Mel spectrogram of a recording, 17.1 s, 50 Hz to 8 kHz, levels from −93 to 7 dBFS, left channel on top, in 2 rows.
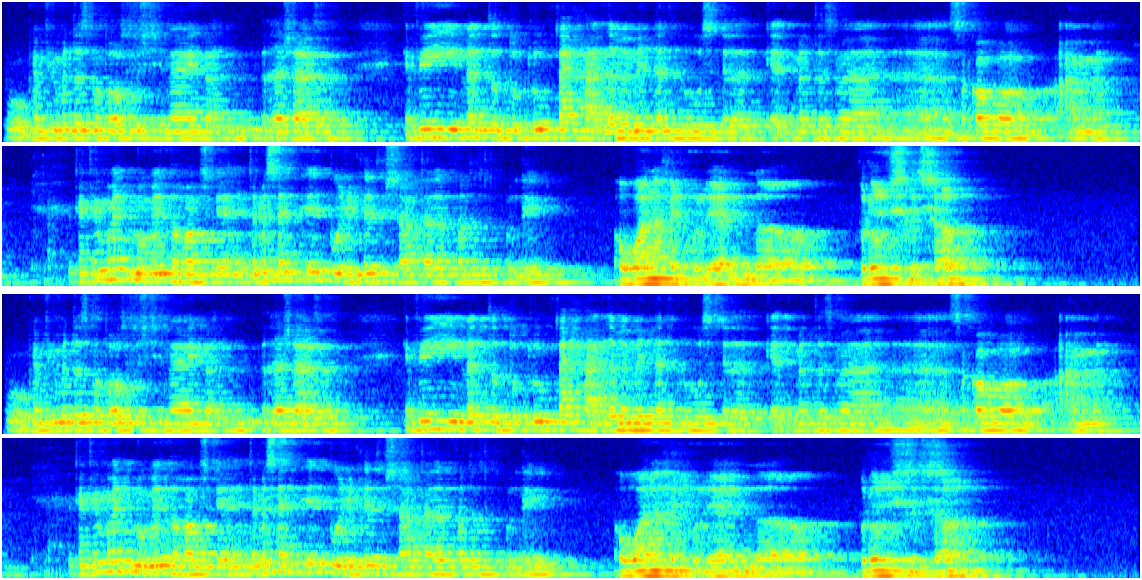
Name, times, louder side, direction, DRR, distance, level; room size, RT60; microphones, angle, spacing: voice 1, 0.0-2.5 2.8-8.3 9.0-12.7, equal, 5° left, -4 dB, 5.1 m, -26 dB
voice 2, 13.1-14.6 15.0-15.7, left 1 dB, 55° left, -2 dB, 3.9 m, -21 dB
18.5 x 17.0 x 3.1 m, 0.96 s
head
